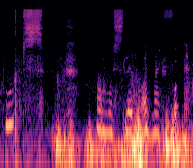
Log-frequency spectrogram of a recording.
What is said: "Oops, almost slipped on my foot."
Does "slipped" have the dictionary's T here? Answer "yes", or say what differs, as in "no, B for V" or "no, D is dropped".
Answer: no, T is dropped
